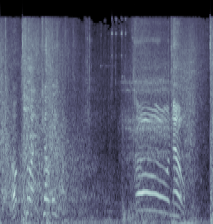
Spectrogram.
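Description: A flare bursts with a loud bang.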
